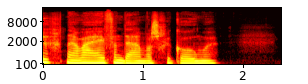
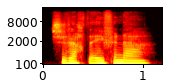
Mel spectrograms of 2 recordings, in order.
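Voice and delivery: plain reading voice

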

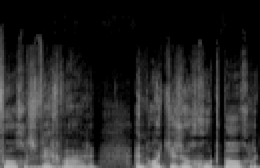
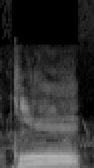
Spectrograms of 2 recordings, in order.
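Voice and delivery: hoge, doordringende kraaienkreet; roepende kraai; 13 semitones higher than usual. A narrator's reading. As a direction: kras boven het gekwetter uit. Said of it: "riep Kwark boven alles uit". (hoge kraaienroep)

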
